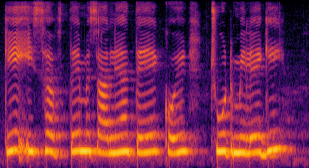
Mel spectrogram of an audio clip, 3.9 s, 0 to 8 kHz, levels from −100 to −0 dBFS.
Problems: none marked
